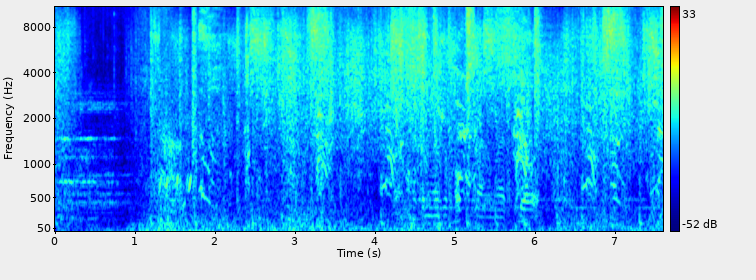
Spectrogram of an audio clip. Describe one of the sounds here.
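Fire spells crackle and roar during a fight.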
